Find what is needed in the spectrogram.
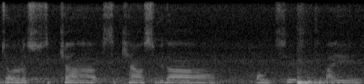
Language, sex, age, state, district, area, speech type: Odia, male, 18-30, Odisha, Koraput, urban, spontaneous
